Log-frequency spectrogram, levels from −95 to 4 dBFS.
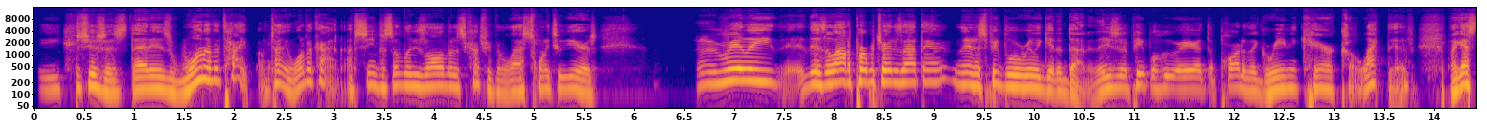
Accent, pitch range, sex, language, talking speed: American, 130-175 Hz, male, English, 245 wpm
